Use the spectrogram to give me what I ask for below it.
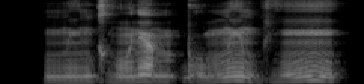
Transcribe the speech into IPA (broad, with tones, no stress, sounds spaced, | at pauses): m ĩ˩˧ ɡʱ ũ˩˧ ɾʲ ã˩˧ m ɓ u˩˧ m ĩ˥˨ bʱ ĩ˧˥˧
